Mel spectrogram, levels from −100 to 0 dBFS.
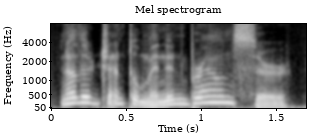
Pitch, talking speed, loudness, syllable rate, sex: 155 Hz, 175 wpm, -15 LUFS, 5.9 syllables/s, male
